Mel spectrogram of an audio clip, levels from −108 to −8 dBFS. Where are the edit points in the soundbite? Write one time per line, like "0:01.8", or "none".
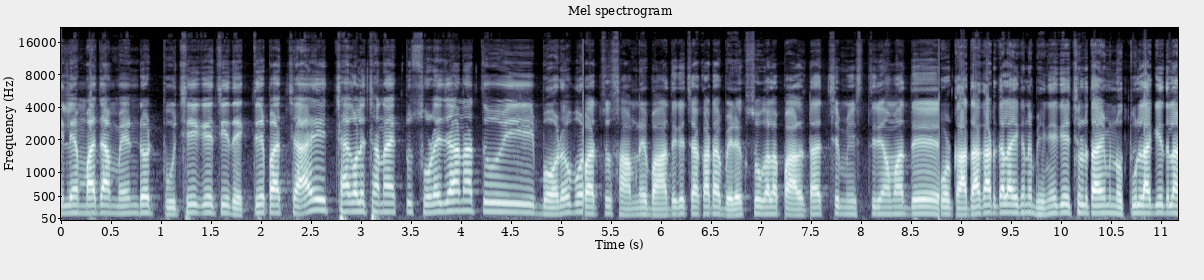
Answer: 0:05.2
0:08.8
